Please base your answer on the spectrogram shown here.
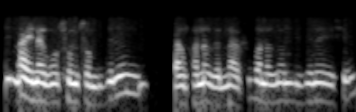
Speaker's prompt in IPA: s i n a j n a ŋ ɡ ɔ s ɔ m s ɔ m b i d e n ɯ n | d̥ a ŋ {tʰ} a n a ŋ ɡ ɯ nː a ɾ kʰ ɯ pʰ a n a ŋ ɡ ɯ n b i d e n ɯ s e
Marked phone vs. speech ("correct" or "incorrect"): incorrect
